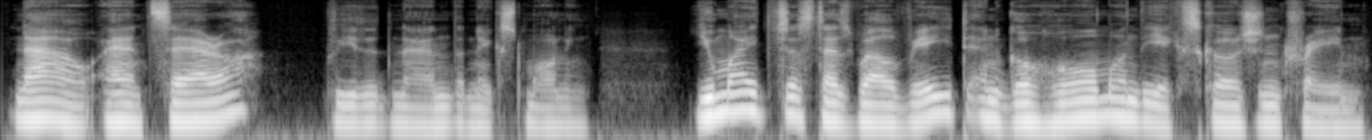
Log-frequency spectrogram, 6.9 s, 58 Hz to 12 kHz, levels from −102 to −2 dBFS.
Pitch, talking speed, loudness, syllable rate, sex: 120 Hz, 185 wpm, -18 LUFS, 4.4 syllables/s, male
